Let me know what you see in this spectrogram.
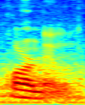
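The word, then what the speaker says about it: colonel: উইভেট নামের যে প্রস্টিটিউট ছিল, কনস দ্য এন্ডারলি কলোনেল বানান, কিন্তু উচ্চারণ হলো কর্নেল।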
